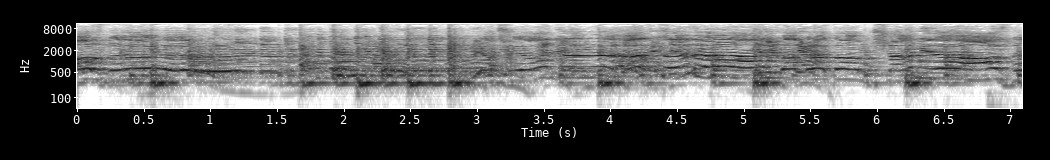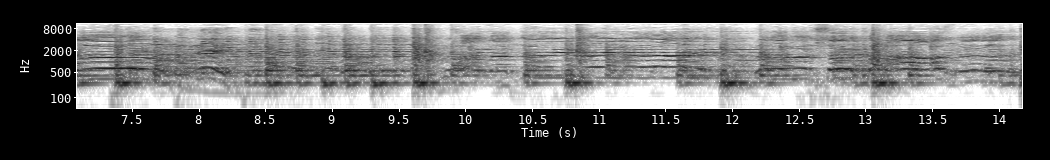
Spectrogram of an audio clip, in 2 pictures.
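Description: Live folk music: a long-necked lute strummed in a steady rhythm, with a hand-played frame drum (doira) beating regular strokes and a man's voice singing a wavering, ornamented melody.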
